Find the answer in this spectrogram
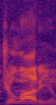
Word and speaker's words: Gigliotti: strike on Quinn Gabe gelatio looked like gigliotti pronounced gelati if anybody anywhere ever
